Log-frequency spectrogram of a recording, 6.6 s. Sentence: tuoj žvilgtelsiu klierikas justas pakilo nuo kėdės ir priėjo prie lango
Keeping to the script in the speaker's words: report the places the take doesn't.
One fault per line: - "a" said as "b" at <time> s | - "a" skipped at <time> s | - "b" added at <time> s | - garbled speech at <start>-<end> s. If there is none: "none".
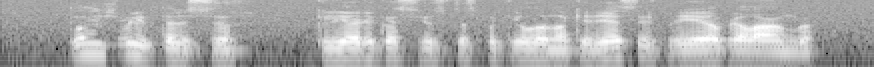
none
